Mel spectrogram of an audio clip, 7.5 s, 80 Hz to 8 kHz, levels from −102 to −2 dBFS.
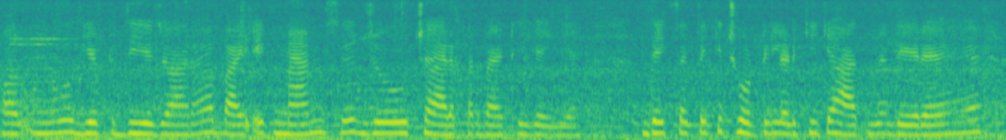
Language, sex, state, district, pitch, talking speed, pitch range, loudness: Hindi, female, Gujarat, Valsad, 220 Hz, 230 wpm, 205-235 Hz, -15 LUFS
